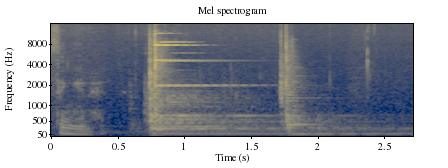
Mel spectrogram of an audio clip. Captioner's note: ding; clunk, ding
